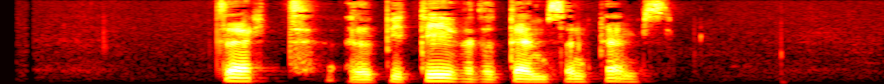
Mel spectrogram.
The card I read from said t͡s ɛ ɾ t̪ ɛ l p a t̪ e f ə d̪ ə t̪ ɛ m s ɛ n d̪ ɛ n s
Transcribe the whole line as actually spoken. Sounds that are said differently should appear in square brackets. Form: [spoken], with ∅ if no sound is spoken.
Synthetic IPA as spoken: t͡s ɛ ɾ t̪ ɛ l p [i] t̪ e [v] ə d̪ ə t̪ ɛ m s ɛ n [t̪] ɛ [m] s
